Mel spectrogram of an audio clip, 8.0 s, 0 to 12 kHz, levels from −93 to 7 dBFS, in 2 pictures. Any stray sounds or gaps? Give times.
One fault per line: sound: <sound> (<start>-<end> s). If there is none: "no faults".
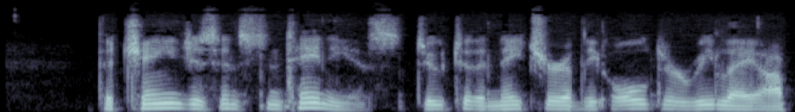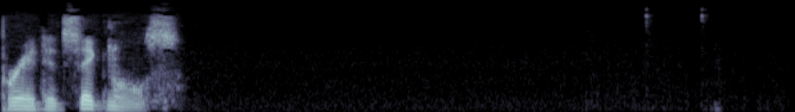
no faults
